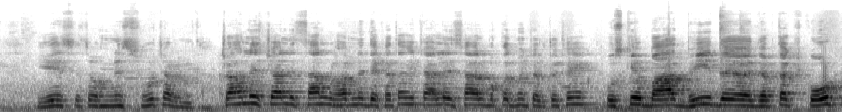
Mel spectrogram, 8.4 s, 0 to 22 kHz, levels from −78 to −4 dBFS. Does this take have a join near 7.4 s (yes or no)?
no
